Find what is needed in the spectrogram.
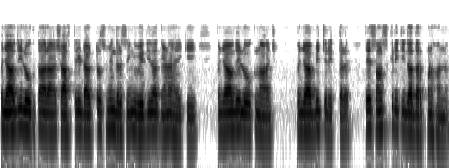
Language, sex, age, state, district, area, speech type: Punjabi, male, 18-30, Punjab, Barnala, rural, spontaneous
